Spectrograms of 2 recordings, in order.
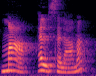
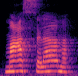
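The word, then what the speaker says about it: مع السلامة: so instead of saying ma l Salama we say math Salama mass Salama so we don't pronounce the definite article health and we also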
